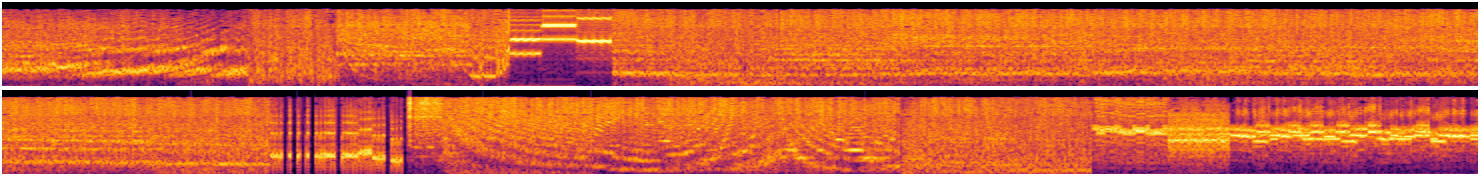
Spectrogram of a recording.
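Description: Loud, distorted electronic noise and music: a chaotic mash of sweeping tones, held synth notes and harsh buzzing that switches abruptly a few times.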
